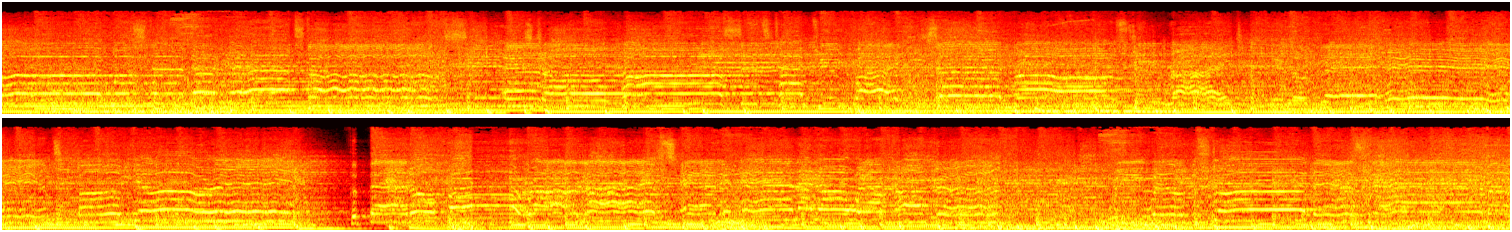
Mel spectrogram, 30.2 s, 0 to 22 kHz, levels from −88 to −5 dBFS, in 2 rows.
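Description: At 19.78 s the level drops abruptly by about 6 dB and stays down until 20.16 s, when it returns just as suddenly: a sudden gain jump lasting roughly 0.37 s. The sound and its background noise fall and recover together, so the dip reads as a volume change rather than a change in the source. The likely cause is a digital gain setting applied from one sample to the next with no ramp. On a waveform the envelope steps down and back up as a sharp-edged block; a spectrogram shows every band dimming uniformly between those two vertical edges.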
